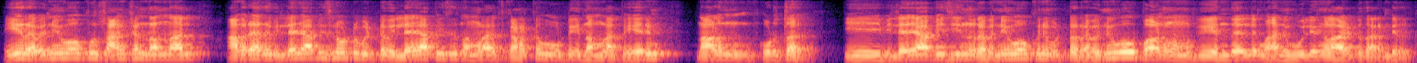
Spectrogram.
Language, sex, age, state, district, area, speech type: Malayalam, male, 60+, Kerala, Kottayam, rural, spontaneous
